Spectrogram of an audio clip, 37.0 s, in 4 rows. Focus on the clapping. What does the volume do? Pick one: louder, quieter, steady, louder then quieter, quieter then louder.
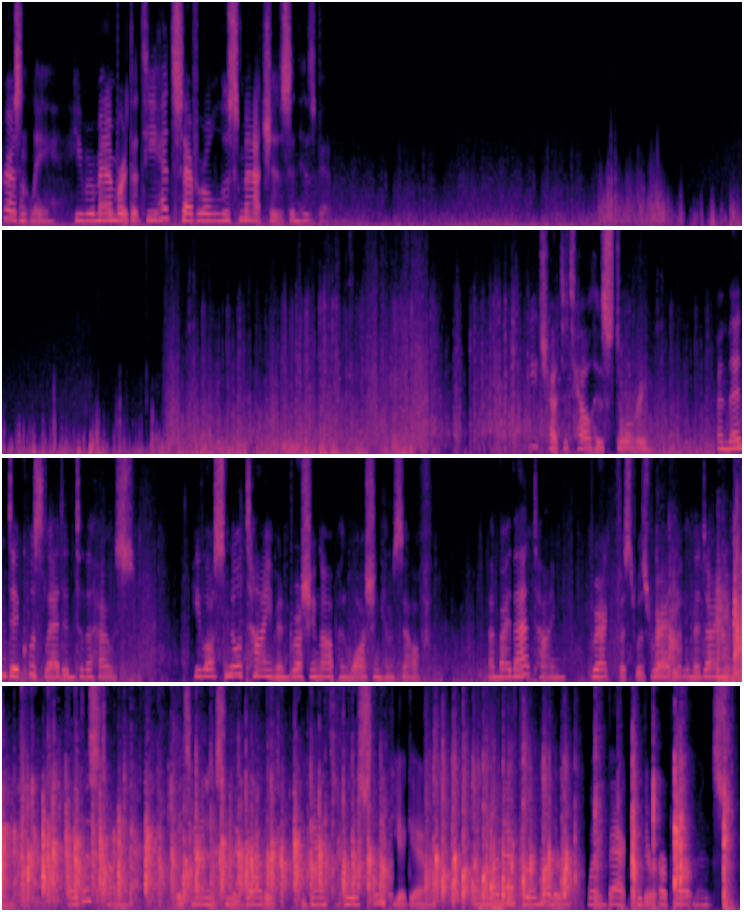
steady.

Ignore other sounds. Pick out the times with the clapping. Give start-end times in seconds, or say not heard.
26.6-36.9.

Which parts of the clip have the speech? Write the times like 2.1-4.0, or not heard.
0.0-4.1, 15.8-17.5, 18.2-20.1, 20.9-27.9, 28.6-36.9.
